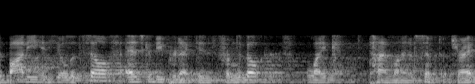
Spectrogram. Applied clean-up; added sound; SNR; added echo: none; none; none; reverberation time 2.2 s.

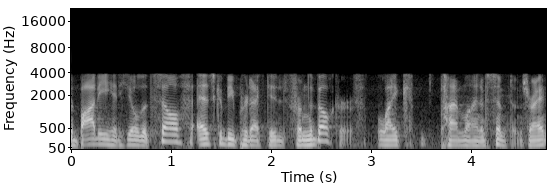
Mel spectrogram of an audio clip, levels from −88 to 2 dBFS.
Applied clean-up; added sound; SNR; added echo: none; none; none; none.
